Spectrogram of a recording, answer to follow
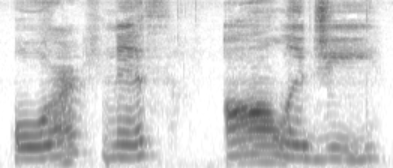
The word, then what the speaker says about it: ornithology: I have 1, 2, 3, 4, and I'm going to use the Y as a vowel, 5. And there's 5 syllables. 1, 2, 3, 4, 5. Now I can read it. Ornithology.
